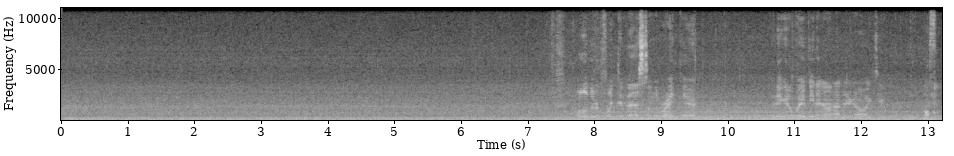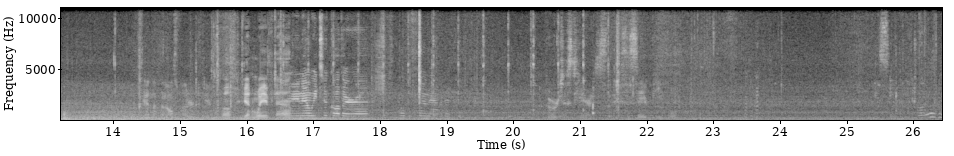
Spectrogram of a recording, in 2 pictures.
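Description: A car engine hums steadily with road rumble and fades as the car slows.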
